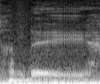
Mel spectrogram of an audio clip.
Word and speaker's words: Hyundai: other side of this hyundai rhymes with sunday overshot a little bit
